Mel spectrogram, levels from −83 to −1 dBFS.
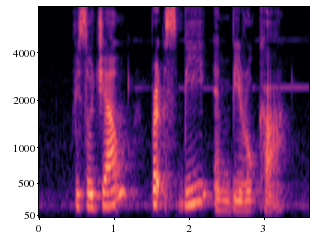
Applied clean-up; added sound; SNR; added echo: none; none; none; none.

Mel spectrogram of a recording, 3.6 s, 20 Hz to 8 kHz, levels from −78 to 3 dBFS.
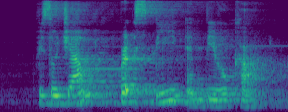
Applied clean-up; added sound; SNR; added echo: none; Wind instrument, woodwind instrument; 19 dB; reverberation time 2.0 s.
